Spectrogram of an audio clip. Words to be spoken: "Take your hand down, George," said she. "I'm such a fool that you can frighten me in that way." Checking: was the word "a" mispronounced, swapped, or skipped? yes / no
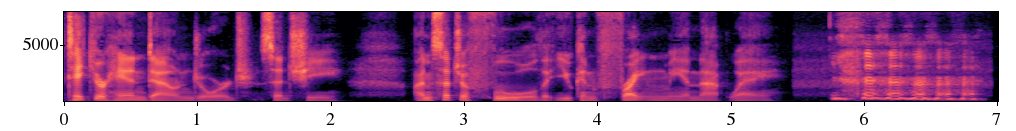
no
